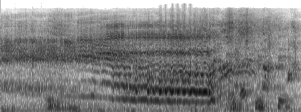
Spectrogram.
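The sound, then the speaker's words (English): A voice imitates the scream of a creature that crumples and wriggles, a high-pitched roar: one sustained strained cry with bright harmonics that rises slightly and then breaks into shorter, wavering bursts, loud throughout with no other sound. “It makes out a weird kind of high pitched roar.”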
